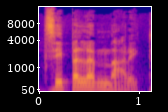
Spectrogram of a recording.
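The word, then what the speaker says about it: Zibelemärit: Habe ich es richtig ausgesprochen? Zibbelmerit, oder? – Ja, einfach. Ja, das Weh weglassen.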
